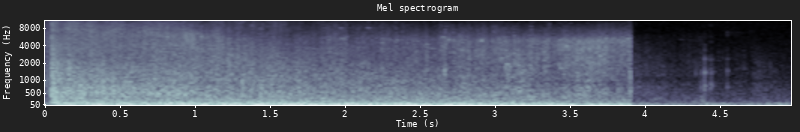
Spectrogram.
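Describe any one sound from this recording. An explosion booms and rumbles deeply.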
